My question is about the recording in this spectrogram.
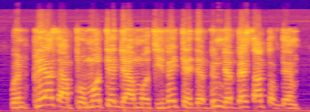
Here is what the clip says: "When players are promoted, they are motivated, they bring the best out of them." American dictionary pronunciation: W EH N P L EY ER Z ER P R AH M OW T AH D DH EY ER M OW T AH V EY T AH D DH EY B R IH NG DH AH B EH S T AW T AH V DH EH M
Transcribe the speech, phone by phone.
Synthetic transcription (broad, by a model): W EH N P L EY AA S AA P R AH M OW T AH D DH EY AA M OW T AH V EY T AH D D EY B R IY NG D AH B EH S T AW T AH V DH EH M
